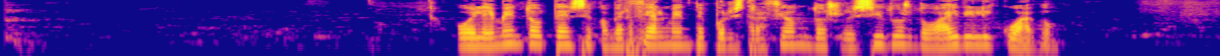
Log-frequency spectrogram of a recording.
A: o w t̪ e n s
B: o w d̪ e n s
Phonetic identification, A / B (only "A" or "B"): A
